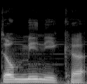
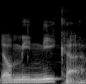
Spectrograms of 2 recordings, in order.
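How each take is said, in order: First: The stress is not on the ni syllable. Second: The stress is on the ni syllable.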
